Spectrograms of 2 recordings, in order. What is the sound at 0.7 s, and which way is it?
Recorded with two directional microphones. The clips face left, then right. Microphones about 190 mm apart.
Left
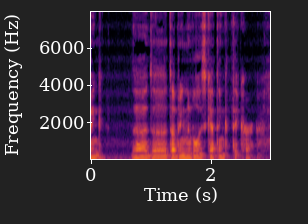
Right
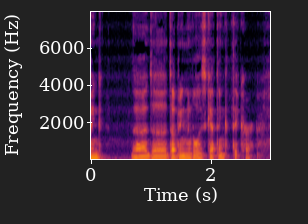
Speech, 25° right (ahead or behind).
